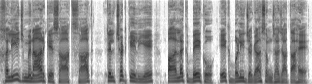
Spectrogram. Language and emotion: Urdu, neutral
